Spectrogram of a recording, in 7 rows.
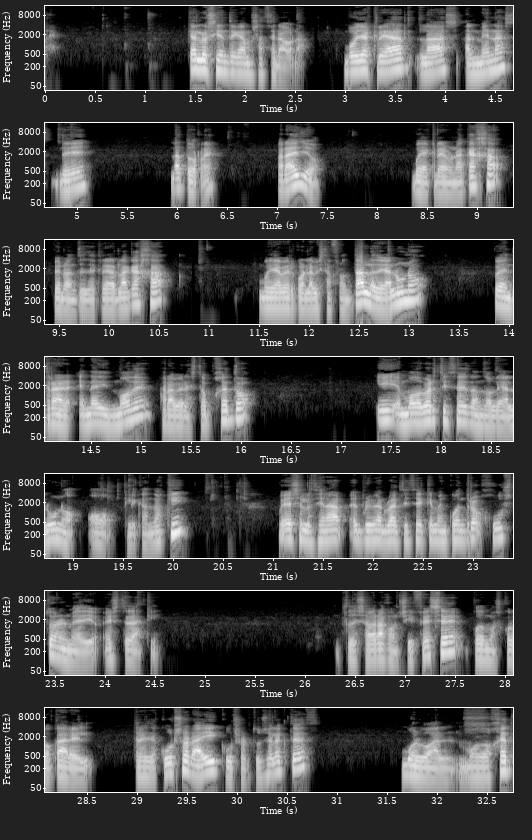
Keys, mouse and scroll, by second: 0.0 alt+a, 0.8 shift+middle click, 4.8 click, 9.1 KP_7, 10.7 middle click, 10.7 scroll up 2, 11.0 KP_1, 14.8 Tab, 17.0 1, 18.4 click, 24.3 click, 27.0 shift+s.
